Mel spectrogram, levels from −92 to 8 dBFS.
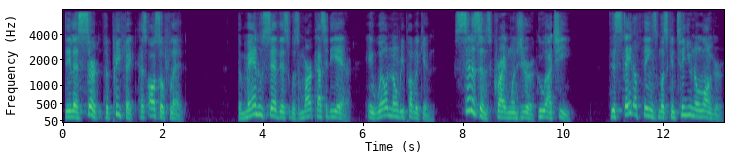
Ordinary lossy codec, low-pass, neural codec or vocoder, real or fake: AAC, 32 kbps; 7.2 kHz; vocoder, 44.1 kHz, 128 mel bands, Pupu-Vocoder; fake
